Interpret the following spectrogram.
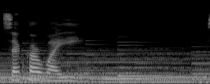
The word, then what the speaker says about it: Zechariah: Pronunciation, Zekharyah.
